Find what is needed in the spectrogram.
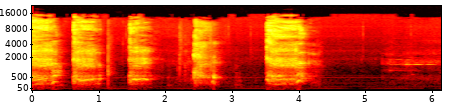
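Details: Five harsh, rough coughs in quick succession from an elderly grandmother who smokes, clearing mucus before her first cigarette; productive cough.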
